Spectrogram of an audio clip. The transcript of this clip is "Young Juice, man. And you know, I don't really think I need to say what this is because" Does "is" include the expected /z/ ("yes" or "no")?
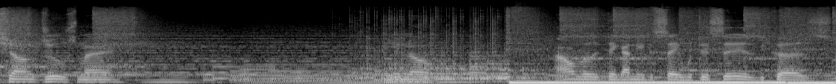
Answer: yes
